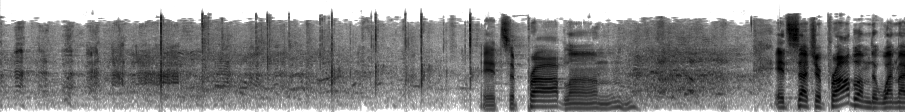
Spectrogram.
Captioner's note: laughter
